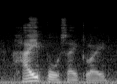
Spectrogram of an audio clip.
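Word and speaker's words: hypocycloid: is known as an happy sorry not happy hypo cycloid that is the correct pronunciation to do go for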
